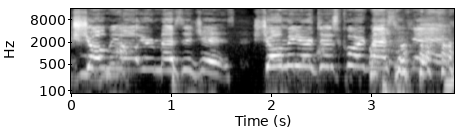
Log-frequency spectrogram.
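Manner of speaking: high, slow mock yell; imitating angry shouting. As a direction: yell it like a jealous boyfriend. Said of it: "He's like".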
